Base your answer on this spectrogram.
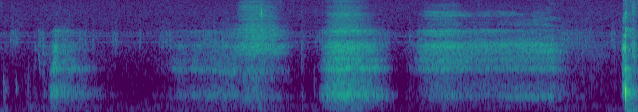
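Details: Sneezing with a cold after going through many tissues: breathy, drawn-out build-up sounds ending in a sharp sneeze burst.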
